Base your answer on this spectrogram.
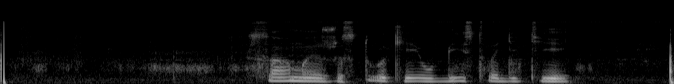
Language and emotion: Russian, neutral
